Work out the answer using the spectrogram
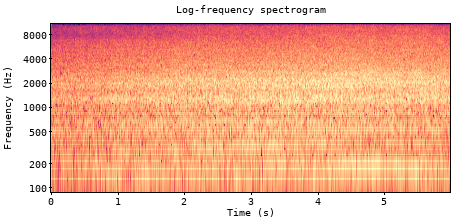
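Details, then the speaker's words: Car, light roll-on in second gear after fluid changes: smooth, even low rumble with the tone slowly climbing, no chopping or knocking, less drivetrain vibration and smoother clutch shifts. "the engine braking there's less vibration in the drive chain the clutch shifts a lot smoother with uh the engagement of the brake pedal"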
